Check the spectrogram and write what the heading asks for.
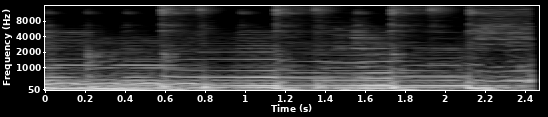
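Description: Live band music on an electronic keyboard with drums. A wavering melody line is heard in the first half second.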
